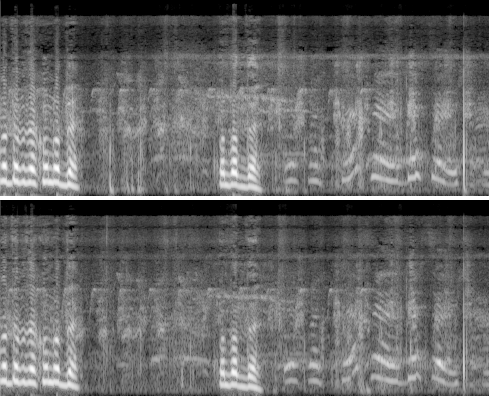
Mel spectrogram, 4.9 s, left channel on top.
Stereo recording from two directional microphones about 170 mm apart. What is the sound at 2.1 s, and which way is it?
Speech, 5° right (ahead or behind).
